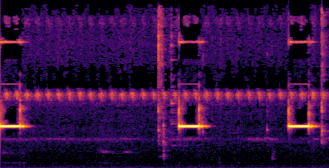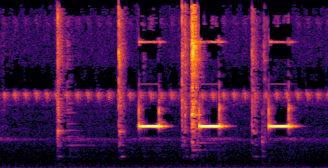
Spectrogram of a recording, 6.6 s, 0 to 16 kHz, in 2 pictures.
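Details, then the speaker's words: Philips Viva induction cooktop switched on with a vessel placed on the aluminium coil: short, sharp high beeps in uneven bursts as it shows E9, caused by a missing or faulty coil sensor. "இப்ப இதுல நம்ம பாத்திரம் வைக்கிறோம் நமக்கு e9 error வருது"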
